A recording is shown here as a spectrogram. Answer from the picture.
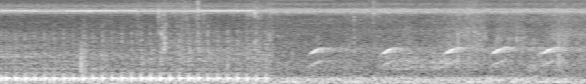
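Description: A small engine drones low and steadily for the first two seconds, then stops, over a constant high insect whine. In the second half an animal gives a run of about six short rising-and-falling calls, roughly two or three a second.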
